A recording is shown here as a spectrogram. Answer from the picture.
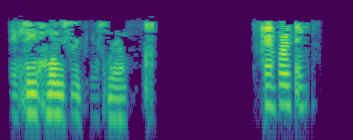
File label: Sheriffs Office, scanner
